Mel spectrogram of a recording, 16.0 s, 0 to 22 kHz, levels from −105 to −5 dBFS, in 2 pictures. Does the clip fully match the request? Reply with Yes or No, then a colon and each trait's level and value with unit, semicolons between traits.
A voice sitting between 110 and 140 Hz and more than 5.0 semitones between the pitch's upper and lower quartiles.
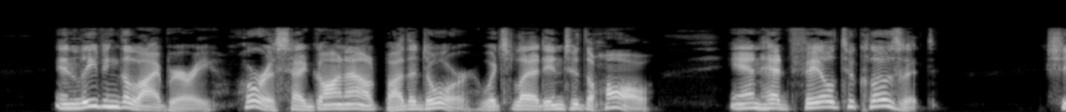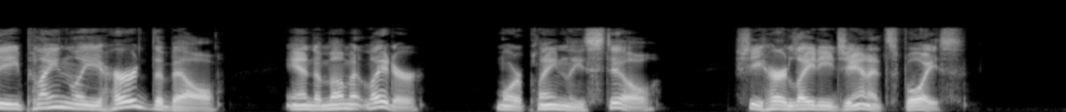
Yes: low, 135 Hz; wide, 5.5 semitones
